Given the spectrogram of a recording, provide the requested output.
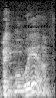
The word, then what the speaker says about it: Mweia: But it's spelled like Maria. No. Yes. Moya.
